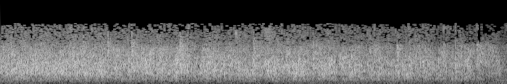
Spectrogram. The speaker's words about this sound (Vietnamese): Giờ phút này đạo tràng chúng ta một lần nữa dâng tràng vỗ tay thật lớn để chào đón thầy Pháp Hòa.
